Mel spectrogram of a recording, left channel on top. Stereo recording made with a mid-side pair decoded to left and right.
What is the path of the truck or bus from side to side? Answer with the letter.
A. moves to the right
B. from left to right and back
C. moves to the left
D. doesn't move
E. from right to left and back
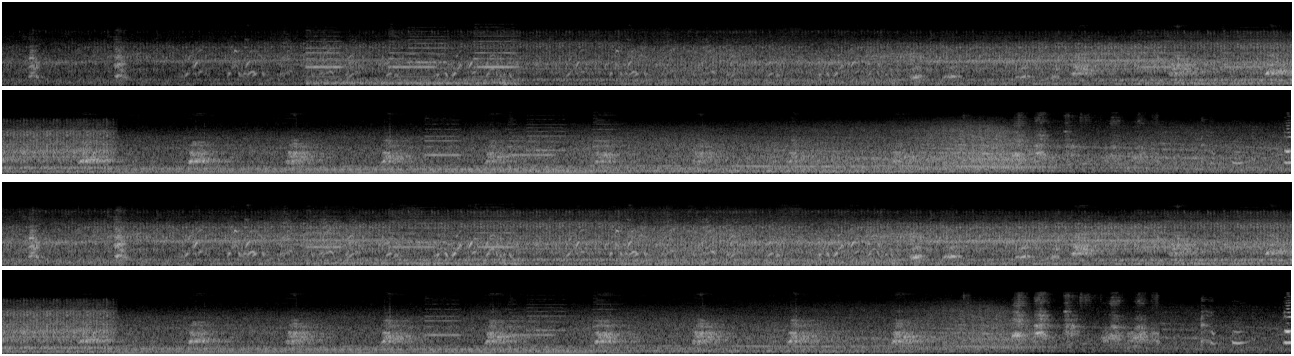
C.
